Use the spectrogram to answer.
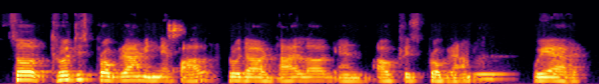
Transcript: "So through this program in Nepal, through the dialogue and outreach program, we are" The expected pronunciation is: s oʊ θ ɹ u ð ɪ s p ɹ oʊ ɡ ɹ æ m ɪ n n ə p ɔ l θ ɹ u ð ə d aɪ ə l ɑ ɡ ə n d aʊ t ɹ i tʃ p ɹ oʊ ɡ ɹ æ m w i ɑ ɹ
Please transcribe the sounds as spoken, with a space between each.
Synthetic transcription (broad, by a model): s oʊ t ɹ u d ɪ s p ɹ oʊ ɡ ɹ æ m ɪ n n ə p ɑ l t ɹ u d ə d aɪ ə l ɑ ɡ ə n d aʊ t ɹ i s p ɹ oʊ ɡ ɹ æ m w i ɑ ɹ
